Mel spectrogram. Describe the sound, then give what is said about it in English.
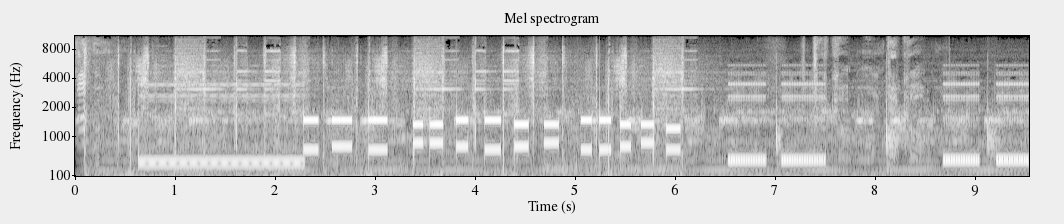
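A steady dial tone gives way to a quick run of about a dozen touch-tone keypresses, then a repeating ring-back pulse, all over a low, busy musical background. “Yo, just get off the phone, man.”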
